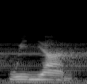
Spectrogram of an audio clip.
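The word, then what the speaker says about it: วิญญาณ: The Pali word is vijnana, or in Thai it's pronounced vinyan, and it's given different meanings by different people.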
